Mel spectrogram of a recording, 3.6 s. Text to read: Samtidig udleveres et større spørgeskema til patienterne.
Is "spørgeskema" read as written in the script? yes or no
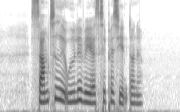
no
